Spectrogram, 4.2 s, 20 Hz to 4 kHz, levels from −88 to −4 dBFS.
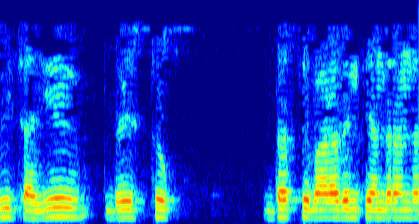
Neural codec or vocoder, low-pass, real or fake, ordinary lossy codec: none; 3.6 kHz; real; MP3, 16 kbps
